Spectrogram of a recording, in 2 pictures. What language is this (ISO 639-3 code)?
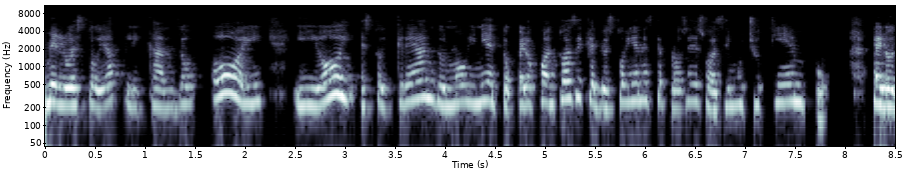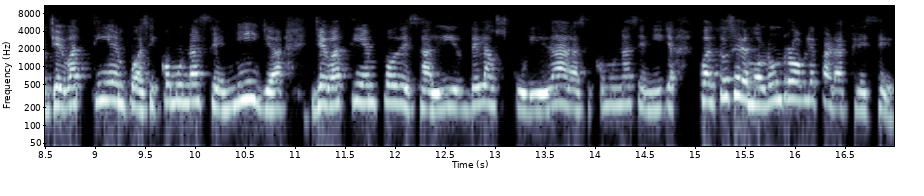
spa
